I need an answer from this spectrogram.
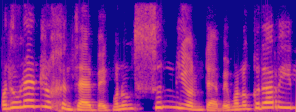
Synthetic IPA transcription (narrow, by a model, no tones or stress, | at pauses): manuːnɛdrɪχəndɛbɪɡ̚manhuːnsənjɔndɛbɪɡ̚manuːnɡədaɾin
